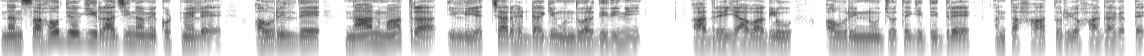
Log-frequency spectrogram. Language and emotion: Kannada, sad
